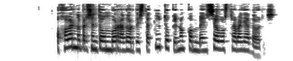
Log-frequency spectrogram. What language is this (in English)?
Galician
